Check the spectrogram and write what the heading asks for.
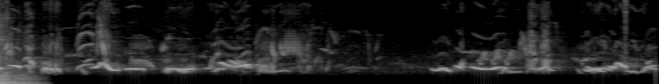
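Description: Small birds chirping and twittering in quick, high chirps, thin with no low sound. They come in two spells with a pause of about a second between them, and pick up again at the end.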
